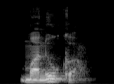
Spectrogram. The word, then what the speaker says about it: manuka: The Hebrew word for rest is manuka. Man, now I know I butchered this. M-A-N-U-K-A. – That's right.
